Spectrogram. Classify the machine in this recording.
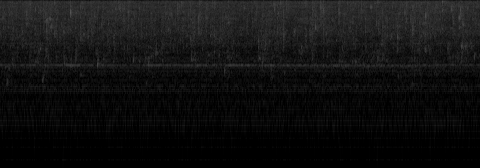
pump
